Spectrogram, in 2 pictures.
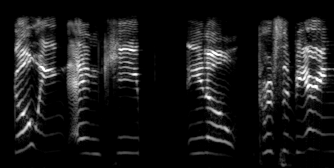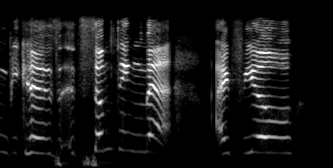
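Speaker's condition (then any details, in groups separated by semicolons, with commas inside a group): Spastic quadriplegic cerebral palsy; diagnosed at one year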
